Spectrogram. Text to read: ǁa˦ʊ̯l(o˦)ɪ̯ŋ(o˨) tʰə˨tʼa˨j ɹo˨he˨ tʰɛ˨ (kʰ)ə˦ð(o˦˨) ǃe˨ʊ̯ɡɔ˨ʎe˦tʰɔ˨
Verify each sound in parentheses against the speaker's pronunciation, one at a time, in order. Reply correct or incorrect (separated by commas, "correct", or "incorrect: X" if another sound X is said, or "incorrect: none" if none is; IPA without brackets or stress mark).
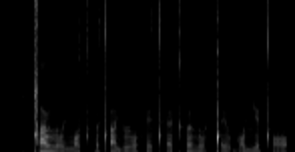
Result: incorrect: o˨, incorrect: ɔ˨, correct, incorrect: o˨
